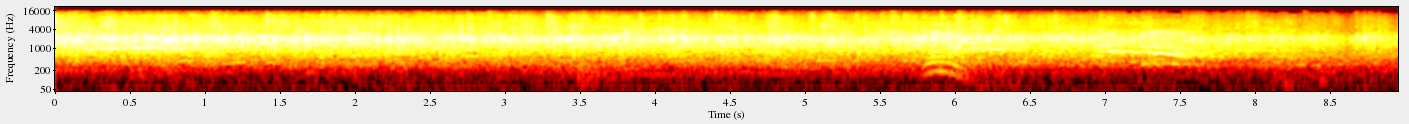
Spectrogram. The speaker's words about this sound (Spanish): Yo creo que le demos otro aplauso, ¿no? Se lo merece, ¿verdad?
